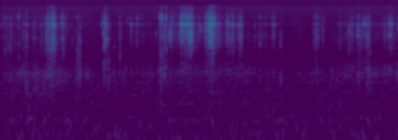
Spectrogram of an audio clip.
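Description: A thin, flat, slightly crinkled sheet of white printer-type paper, roughly letter size, is held in both hands under dim blue light while fingertips bend and rub it. Quiet, continuous crinkling and crackling is heard, with brief bright bursts over a steady low rumble.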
